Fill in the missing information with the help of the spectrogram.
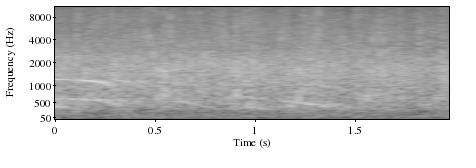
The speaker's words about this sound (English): Somebody in the house, give Him a hand clap and a shout of praise.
